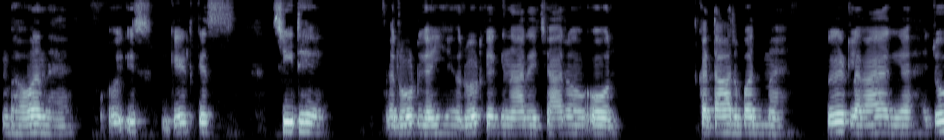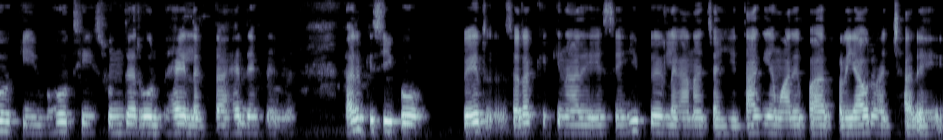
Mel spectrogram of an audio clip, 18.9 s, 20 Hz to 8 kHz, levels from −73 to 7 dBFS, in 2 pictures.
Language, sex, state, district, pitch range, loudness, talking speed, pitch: Hindi, male, Bihar, Jahanabad, 130-145 Hz, -17 LUFS, 165 wpm, 135 Hz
